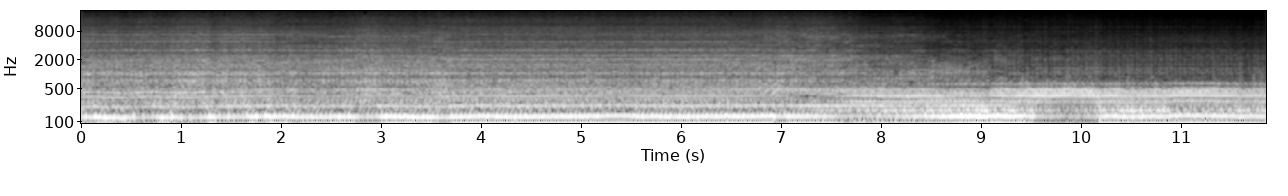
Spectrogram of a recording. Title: Misfire possible fueling issue?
